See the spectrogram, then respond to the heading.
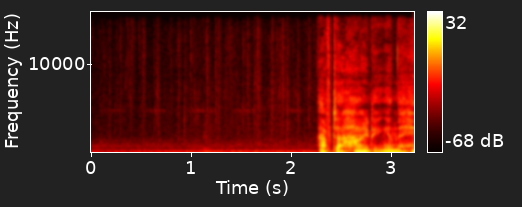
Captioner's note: fire crackling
